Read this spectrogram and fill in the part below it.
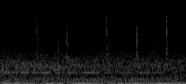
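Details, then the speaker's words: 2014-2022 Jeep Grand Cherokee running with switchback LED turn signal bulbs fitted: rapid relay clicks about three a second over a low idle rumble, hyperflash with a front-turn-signal-out warning, until the bulb is rotated 180 degrees. "All right, so it's blinking. I'm getting hyperflash, as I'm sure a lot of you are getting hyperflash."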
